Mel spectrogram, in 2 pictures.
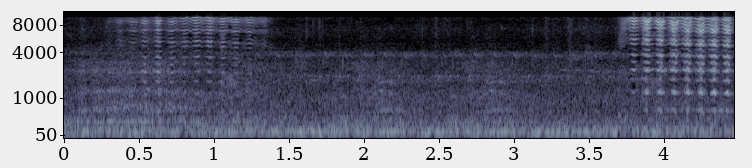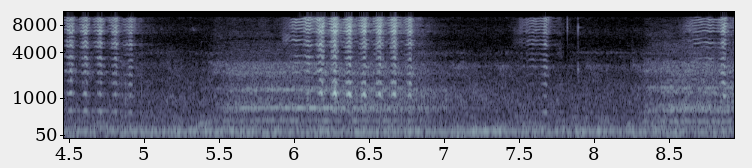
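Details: Young goat on a farm bleating three times, each call a loud, tremulous, pulsing cry of about one second, rising and falling, with steady low background noise between calls.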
